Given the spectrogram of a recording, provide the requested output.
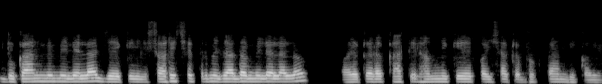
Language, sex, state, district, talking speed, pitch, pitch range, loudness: Bhojpuri, male, Bihar, Saran, 230 wpm, 130 Hz, 125-135 Hz, -19 LUFS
